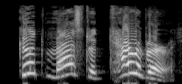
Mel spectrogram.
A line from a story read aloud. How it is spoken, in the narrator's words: he cried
